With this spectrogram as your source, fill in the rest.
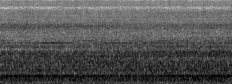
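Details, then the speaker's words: Pump motor after cleaning and reseating fuses with dielectric grease, poor fuse connection suspected of causing problems and line surging for a week: steady even hum, no roughness or surging; running smoother. "cuz that sounds smoother."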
